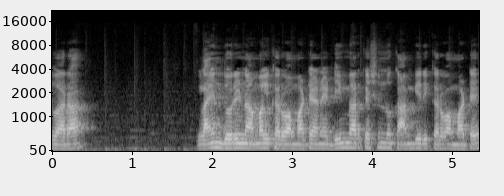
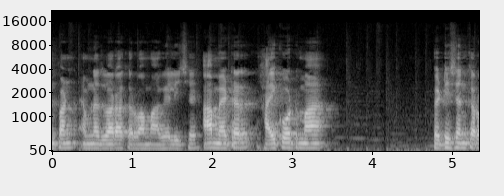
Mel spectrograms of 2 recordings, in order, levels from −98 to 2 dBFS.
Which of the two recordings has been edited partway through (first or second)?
second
